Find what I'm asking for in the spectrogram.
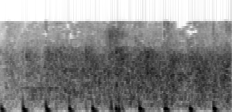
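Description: An audience applauds in a steady, dense wash of clapping, with a regular low thumping pulse running beneath it, welcoming a guest invited up to the front for an interview. No one speaks.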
